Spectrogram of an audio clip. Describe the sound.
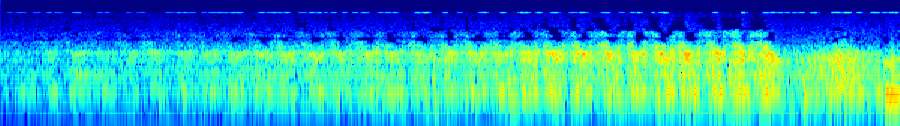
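A voice imitates a craft ascending very slowly, producing a buzzing, droning hum with a wavering texture that grows gradually louder over several seconds.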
